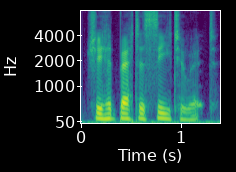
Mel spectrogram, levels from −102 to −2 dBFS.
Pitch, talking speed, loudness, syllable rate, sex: 120 Hz, 260 wpm, -18 LUFS, 5.4 syllables/s, male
